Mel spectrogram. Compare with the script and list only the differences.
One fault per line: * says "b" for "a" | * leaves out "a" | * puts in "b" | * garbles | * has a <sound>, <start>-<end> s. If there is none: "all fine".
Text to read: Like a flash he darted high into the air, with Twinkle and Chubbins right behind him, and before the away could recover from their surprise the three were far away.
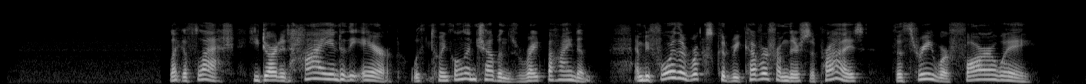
* says "rooks" for "away"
